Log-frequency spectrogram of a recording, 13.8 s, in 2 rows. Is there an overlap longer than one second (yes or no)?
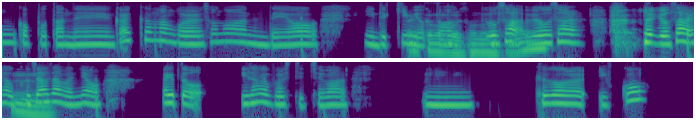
yes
